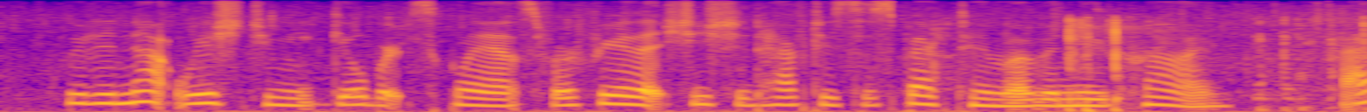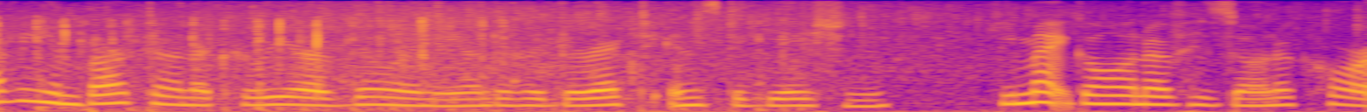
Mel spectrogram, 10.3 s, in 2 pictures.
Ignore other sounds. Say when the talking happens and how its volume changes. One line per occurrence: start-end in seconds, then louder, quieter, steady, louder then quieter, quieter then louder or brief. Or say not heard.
0.2-10.2 steady.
